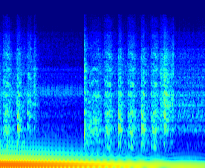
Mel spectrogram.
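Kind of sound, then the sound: vehicle, car engine starting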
